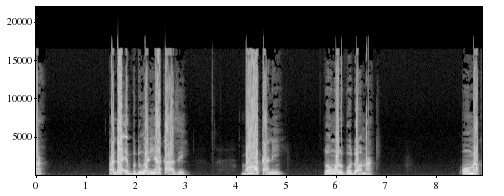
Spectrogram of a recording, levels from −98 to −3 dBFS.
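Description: Integer overflow breaks up this speech six times. The first hit comes right at the start, 0.00 to 0.04 s, driven about 5 dB past the limit. Then 1.51 to 1.81 s at about 8 dB, 2.18 to 2.75 s at about 6 dB, 4.20 to 4.61 s at about 8 dB, 6.00 to 6.64 s at about 3 dB, and 8.75 to 8.83 s at about 6 dB. In each span, peaks exceed the integer ceiling and wrap to the opposite extreme instead of being held. The result is harsh, violent cracks, far sharper than clipping.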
